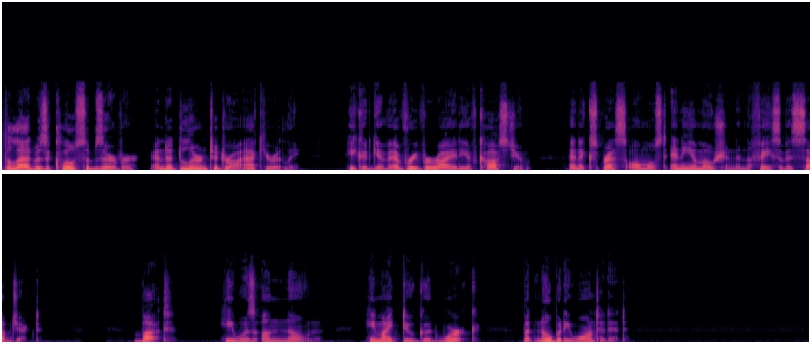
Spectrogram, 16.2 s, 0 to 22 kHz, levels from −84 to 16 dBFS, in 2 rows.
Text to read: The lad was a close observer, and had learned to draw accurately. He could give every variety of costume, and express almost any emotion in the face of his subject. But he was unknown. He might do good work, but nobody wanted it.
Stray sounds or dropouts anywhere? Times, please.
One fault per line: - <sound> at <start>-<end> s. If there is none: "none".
none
